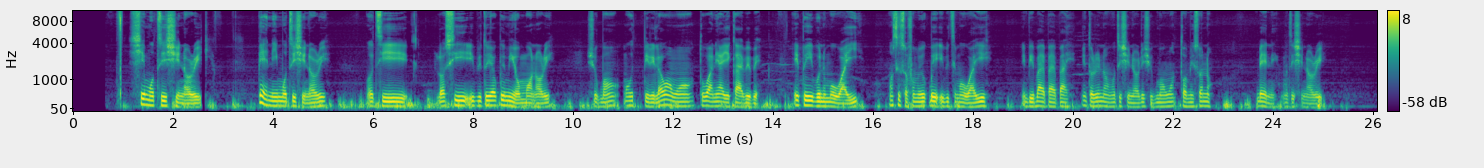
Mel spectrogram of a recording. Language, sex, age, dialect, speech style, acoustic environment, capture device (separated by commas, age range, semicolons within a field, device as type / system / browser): Yoruba, male, 25-34, Nigeria - Lagos Yoruba, tired; focused, silence, mobile / Linux / Chrome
